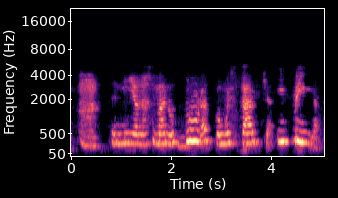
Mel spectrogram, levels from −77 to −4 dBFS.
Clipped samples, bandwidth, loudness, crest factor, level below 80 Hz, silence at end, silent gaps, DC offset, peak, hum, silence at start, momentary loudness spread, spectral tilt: under 0.1%; 4.6 kHz; -18 LUFS; 14 dB; -82 dBFS; 0.1 s; none; under 0.1%; -4 dBFS; none; 0.15 s; 14 LU; -2.5 dB/octave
